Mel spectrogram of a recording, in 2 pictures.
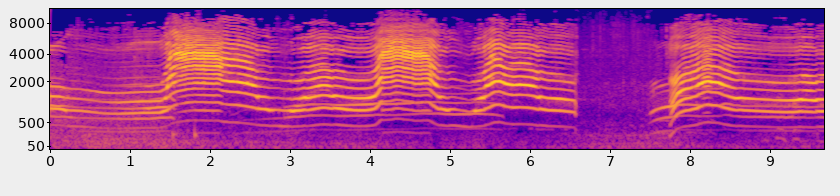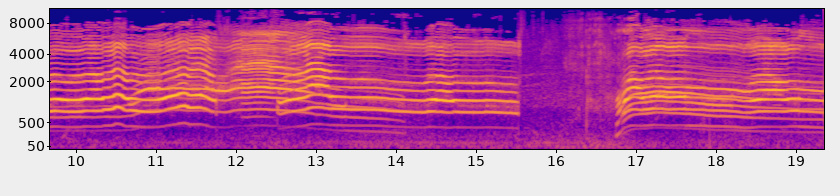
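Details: Two black cats, strays in a park, quarrel loudly: long drawn-out wailing howls with wavering, rising and falling pitch, sustained for several seconds each, separated by brief pauses, one voice answering another.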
